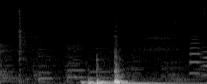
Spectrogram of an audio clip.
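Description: Dull thumps and a knock about a second in as a glass whiskey bottle is picked up from the table, over quiet guitar music.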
